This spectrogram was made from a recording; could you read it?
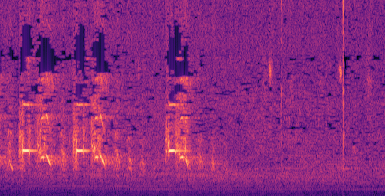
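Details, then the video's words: Black francolin calling at Nawabshah, Pakistan: three harsh, grating phrases of quick scratchy notes about a second apart, fading into a steady background hiss. "Irani Teeter Ki Awaz | Black Francolin"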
